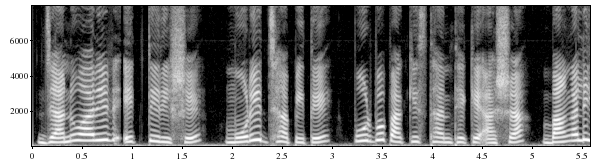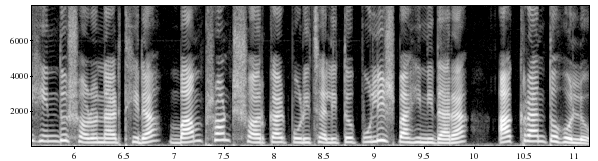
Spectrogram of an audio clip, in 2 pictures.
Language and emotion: Bengali, neutral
